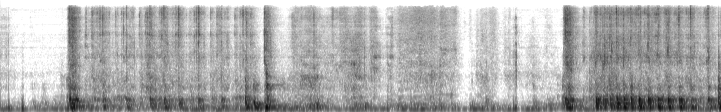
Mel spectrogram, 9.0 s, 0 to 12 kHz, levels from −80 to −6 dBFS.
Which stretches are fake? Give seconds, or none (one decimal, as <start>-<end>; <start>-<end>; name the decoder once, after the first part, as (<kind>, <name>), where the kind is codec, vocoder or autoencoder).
0.0-4.9 (codec, HILCodec); 6.3-9.0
